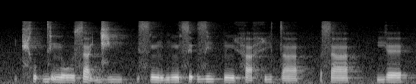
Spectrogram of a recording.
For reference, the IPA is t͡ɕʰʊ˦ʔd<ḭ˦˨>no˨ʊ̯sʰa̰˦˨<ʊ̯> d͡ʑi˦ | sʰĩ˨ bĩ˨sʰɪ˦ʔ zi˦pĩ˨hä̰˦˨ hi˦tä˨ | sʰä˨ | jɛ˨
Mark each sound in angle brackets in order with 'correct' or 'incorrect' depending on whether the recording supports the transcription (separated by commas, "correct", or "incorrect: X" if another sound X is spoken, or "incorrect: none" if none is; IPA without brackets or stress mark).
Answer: correct, incorrect: ɪ̯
